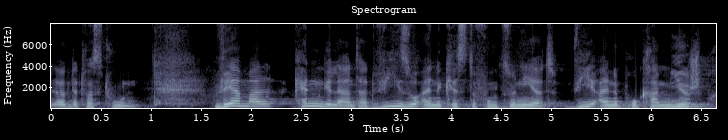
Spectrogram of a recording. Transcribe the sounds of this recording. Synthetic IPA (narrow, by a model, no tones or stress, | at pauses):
ʔɪɐɡŋ̩tʔɛtv̥astʰuːn | veːɐmaːl | kʰɛnənɡəlɛɐnthatv̥iːzoːʔaɪnəkʰɪstəfʊŋk̚t͡sjoniːɐtv̥iːʔaɪnəpʁ̥oɡʁamiːɐʃpʁ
